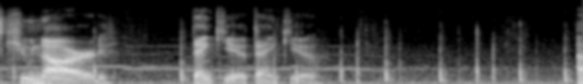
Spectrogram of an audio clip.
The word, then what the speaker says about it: Cunard: Oh, it's Cunard. Thank you, thank you. I was like, am I pronouncing that right?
